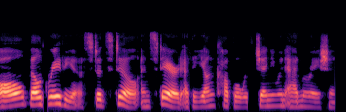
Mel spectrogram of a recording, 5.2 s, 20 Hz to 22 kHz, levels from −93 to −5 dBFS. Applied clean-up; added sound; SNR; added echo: none; none; none; none.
